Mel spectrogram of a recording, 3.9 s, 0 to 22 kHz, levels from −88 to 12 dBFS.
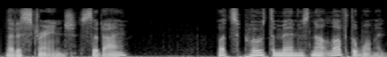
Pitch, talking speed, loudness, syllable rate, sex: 115 Hz, 215 wpm, -17 LUFS, 6.3 syllables/s, male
